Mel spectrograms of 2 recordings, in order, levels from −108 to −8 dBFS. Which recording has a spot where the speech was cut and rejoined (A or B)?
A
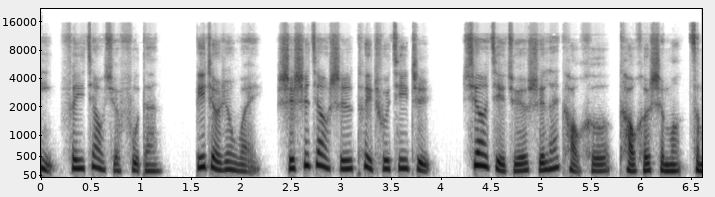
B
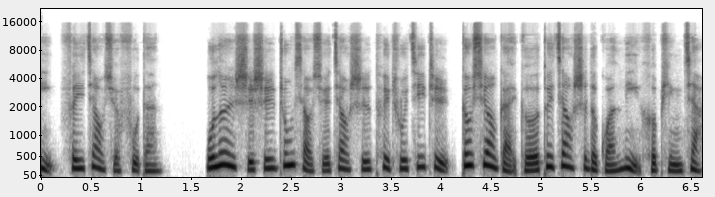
B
